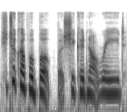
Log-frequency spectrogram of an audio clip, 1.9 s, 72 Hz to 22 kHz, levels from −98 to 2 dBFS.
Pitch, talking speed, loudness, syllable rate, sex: 200 Hz, 315 wpm, -19 LUFS, 5.7 syllables/s, female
